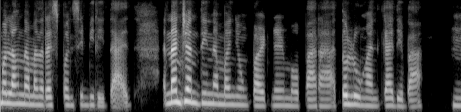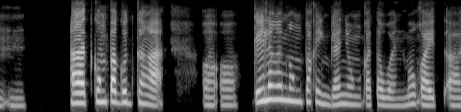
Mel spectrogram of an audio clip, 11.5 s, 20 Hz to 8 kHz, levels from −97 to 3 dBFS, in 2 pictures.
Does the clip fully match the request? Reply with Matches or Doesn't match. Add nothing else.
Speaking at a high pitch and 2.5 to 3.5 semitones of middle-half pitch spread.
Doesn't match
